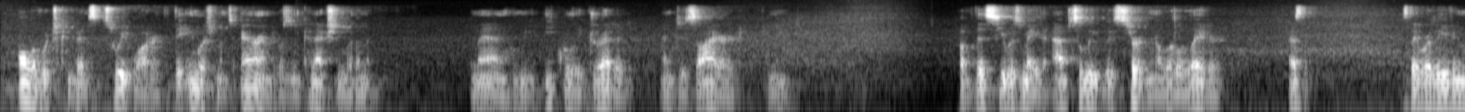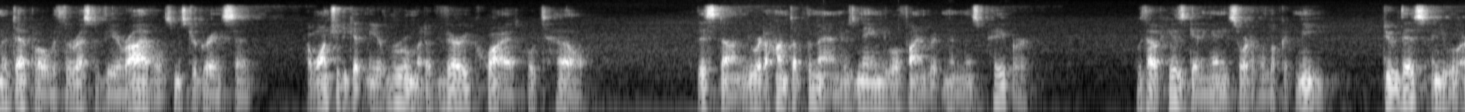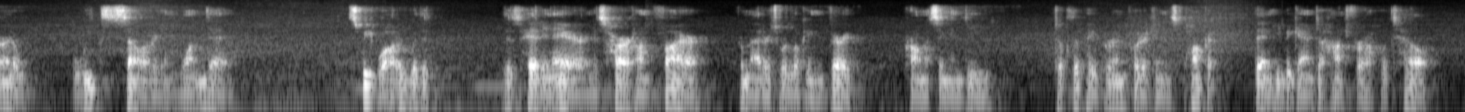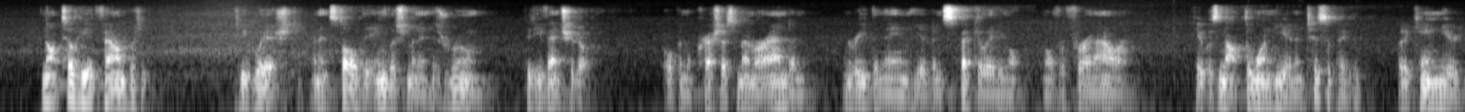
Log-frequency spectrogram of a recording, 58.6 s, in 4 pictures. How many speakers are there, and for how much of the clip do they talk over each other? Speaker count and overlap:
one, no overlap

